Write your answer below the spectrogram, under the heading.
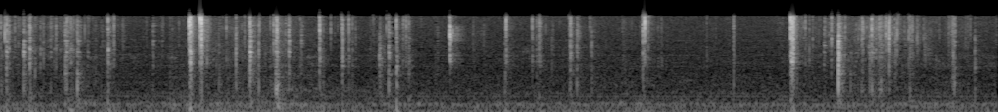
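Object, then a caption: Bar of soap scraped with a metal blade. A metal utility blade scrapes thin flakes off the surface of a solid orange soap bar held in a hand with long nails. The clip is a quiet run of crisp, bright scraping ticks and clicks with almost no low end, each dying away at once.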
